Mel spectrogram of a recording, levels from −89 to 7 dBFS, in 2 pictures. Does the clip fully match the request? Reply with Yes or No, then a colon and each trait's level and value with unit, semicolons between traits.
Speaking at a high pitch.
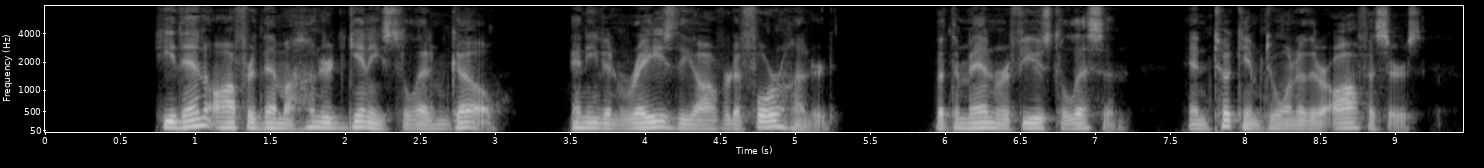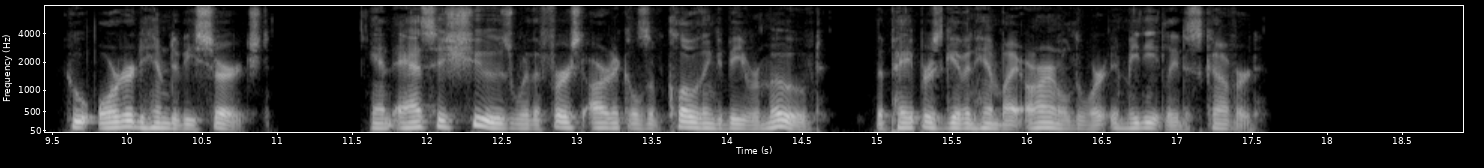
No: low, 110 Hz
